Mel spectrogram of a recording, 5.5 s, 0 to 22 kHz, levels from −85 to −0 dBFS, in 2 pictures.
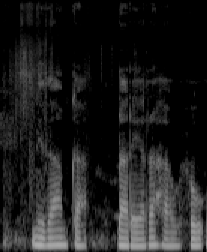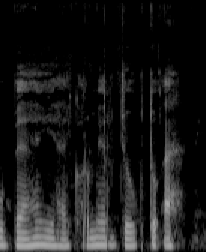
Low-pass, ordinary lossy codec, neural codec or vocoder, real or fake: none; none; none; real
